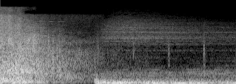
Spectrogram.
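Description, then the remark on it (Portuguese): A single loud gunshot, the first shot fired at point-blank range at a woman in a living room, cracks out and its echo fades over about a second. A low, steady rumble follows, broken by a few faint clicks. “Quando ela pensou em ter uma reação, foi o primeiro tiro.”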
